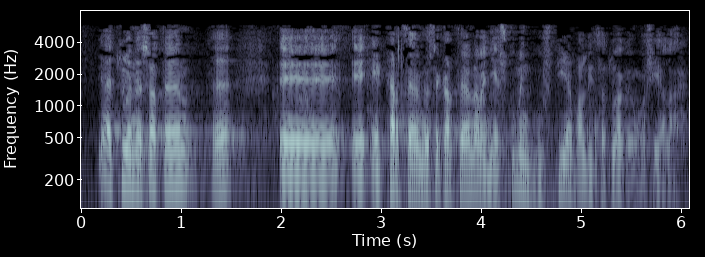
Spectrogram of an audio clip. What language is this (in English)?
Basque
